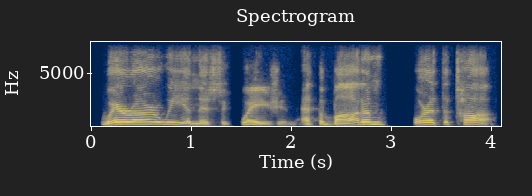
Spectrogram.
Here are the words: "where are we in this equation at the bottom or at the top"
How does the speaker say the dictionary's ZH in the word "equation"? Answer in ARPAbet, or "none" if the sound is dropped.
ZH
